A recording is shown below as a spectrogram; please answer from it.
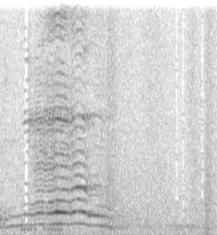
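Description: A young child's whiny cry: one drawn-out wail that rises and falls over about a second, from a three-year-old in the middle of a tantrum.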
